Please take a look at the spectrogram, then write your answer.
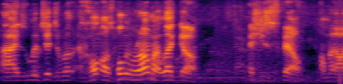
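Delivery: ordinary delivery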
